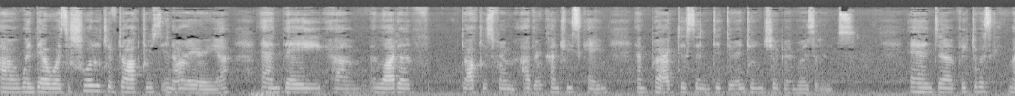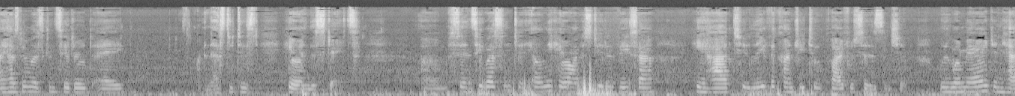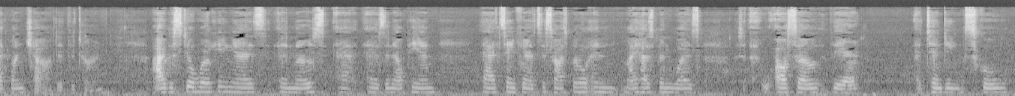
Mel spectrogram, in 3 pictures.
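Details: Adult woman; normal speech.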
